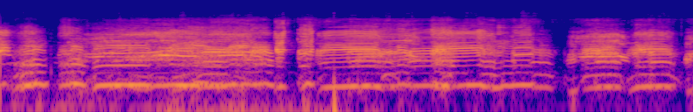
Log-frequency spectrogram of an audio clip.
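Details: Several geese eating bread and fresh vegetables at a fish pond honk almost nonstop, with loud, nasal, drawn-out blasts that overlap and break off in short pauses.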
